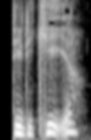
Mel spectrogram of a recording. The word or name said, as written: dedikere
